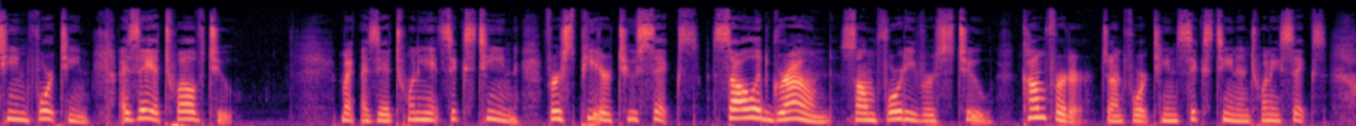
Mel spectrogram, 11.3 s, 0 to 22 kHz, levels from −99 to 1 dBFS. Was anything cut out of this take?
yes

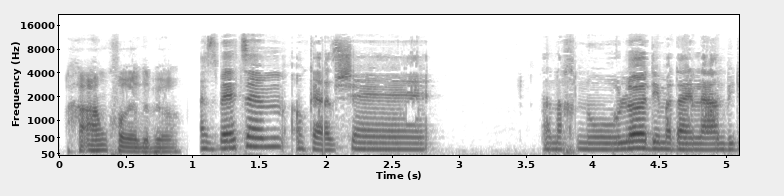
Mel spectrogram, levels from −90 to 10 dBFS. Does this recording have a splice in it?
yes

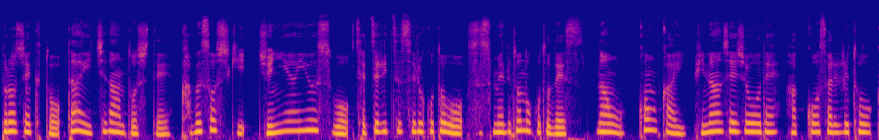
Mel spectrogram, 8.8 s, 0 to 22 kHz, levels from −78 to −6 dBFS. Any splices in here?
yes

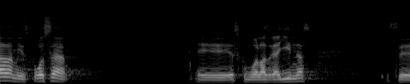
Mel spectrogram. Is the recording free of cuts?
yes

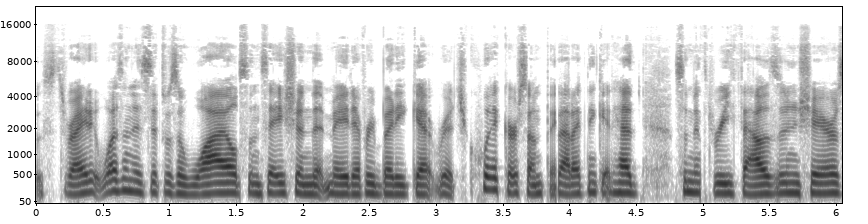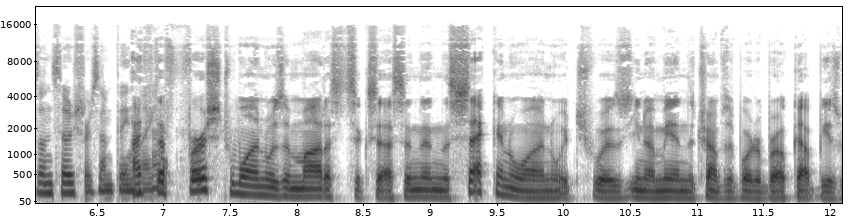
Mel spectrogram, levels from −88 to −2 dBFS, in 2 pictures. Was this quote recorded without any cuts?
no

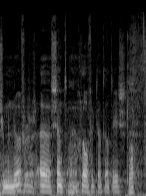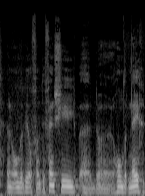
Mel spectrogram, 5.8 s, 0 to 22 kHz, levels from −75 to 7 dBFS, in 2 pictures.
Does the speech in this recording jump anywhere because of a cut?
yes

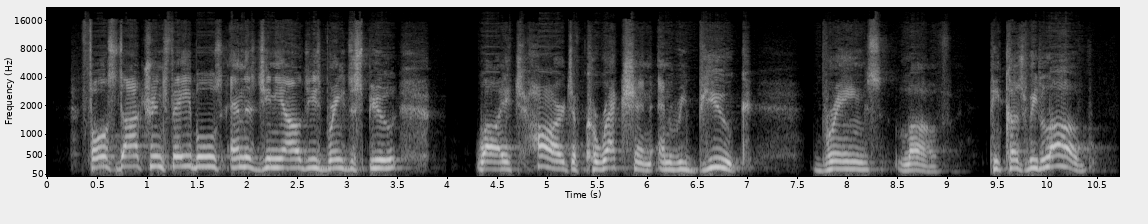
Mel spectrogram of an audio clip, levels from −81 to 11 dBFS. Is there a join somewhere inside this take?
no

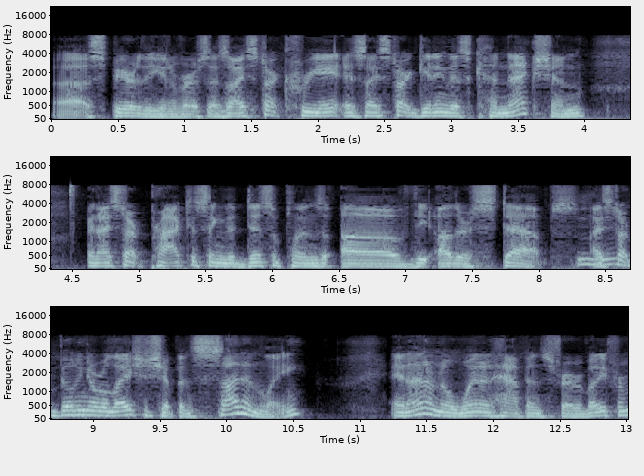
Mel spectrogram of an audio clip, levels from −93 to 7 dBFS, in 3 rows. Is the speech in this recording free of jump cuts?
yes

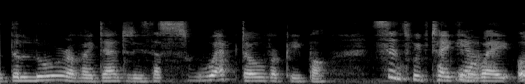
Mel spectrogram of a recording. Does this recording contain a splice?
yes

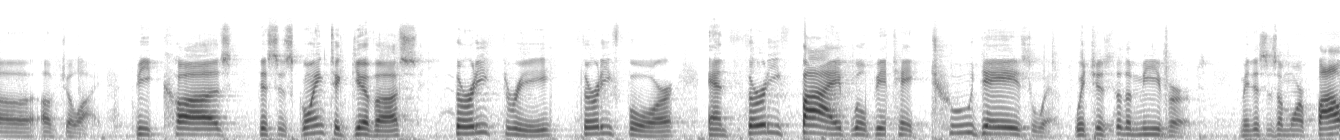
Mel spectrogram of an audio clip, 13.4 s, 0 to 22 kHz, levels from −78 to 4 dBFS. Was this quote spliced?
yes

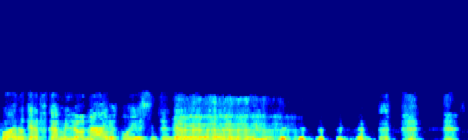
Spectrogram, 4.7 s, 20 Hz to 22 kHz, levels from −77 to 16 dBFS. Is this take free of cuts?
yes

